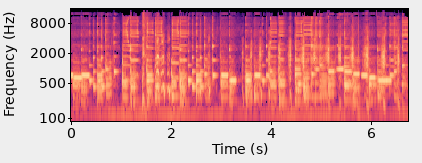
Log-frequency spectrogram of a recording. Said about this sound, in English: Hey, actually, guys, we have a song for these new chairs.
